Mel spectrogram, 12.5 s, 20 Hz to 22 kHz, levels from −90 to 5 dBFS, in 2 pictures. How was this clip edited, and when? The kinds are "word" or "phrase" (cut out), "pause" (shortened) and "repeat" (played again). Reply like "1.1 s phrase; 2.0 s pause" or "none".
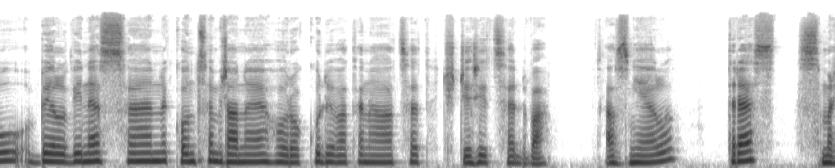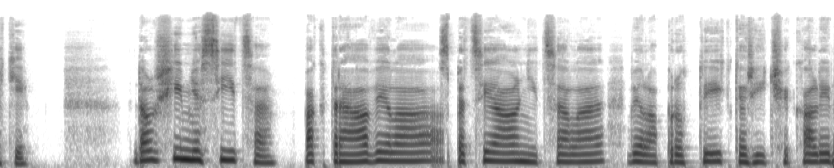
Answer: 1.7 s word; 9.6 s word; 11.0 s word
